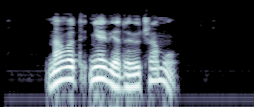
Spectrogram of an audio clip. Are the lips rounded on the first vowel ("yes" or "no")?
no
